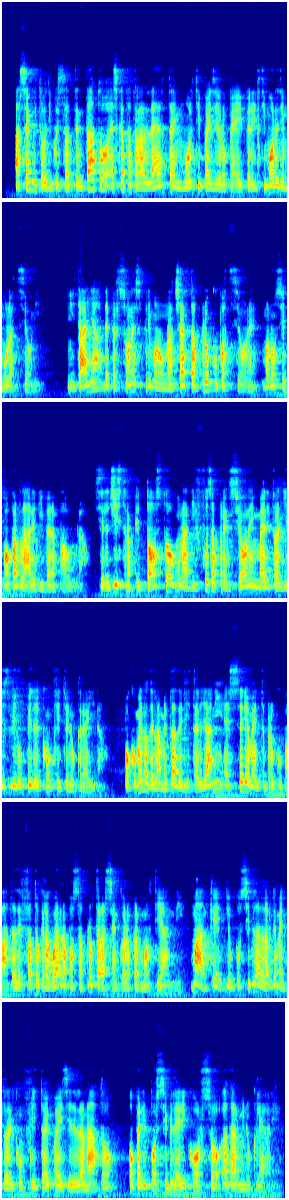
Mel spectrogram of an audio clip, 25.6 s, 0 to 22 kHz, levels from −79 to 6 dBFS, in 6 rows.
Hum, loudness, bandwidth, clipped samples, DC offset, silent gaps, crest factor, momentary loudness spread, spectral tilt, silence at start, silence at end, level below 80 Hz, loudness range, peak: none; -21 LUFS; 7.2 kHz; under 0.1%; under 0.1%; none; 22 dB; 10 LU; -6.5 dB/octave; 0.2 s; 0.1 s; -54 dBFS; 2 LU; 0 dBFS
